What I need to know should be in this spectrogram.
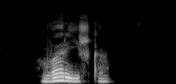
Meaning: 1. petty thief 2. young thief
- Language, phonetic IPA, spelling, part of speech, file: Russian, [vɐˈrʲiʂkə], воришка, noun, Ru-воришка.ogg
